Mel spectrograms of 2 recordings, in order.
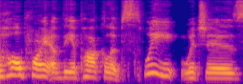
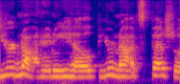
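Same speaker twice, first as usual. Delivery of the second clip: put-on yelling voice, higher pitched; 4 semitones higher than usual. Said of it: "he starts yelling at her".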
